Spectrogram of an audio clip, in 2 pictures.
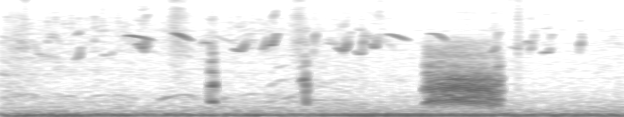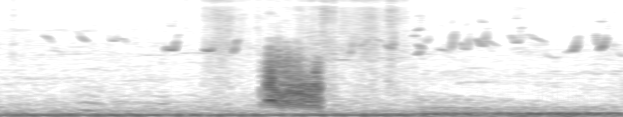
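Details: Chicks at play, producing a continuous scatter of high, short, falling peeps against a droning low background hum, interrupted twice by brief broadband rustles.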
